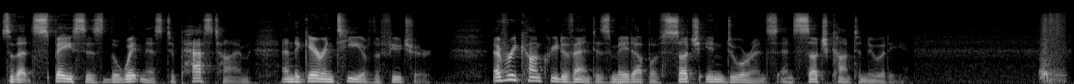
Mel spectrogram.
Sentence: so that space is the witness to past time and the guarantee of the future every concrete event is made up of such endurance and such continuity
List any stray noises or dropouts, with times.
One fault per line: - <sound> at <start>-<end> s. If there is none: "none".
- whoosh at 10.4-10.7 s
